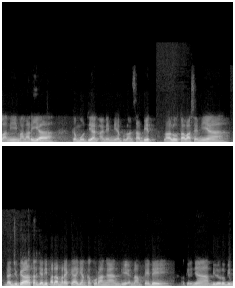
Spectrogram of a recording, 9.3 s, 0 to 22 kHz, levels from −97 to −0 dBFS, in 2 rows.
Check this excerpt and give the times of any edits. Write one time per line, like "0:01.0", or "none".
0:08.1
